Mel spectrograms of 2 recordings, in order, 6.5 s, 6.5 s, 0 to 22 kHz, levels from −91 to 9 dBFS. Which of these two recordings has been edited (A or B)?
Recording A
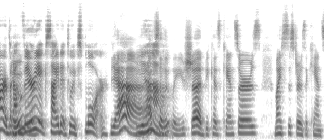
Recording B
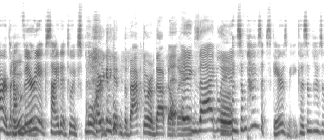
B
